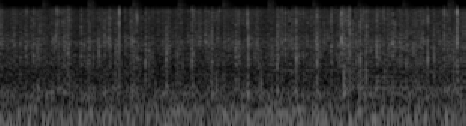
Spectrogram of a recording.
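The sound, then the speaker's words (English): Heavy rain pours down steadily outdoors, a dense hiss full of crackling drops hitting surfaces, loud and unbroken with no voices. “Isn't it crazy that I'm just sitting out here with rain pouring on me from the skies?”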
